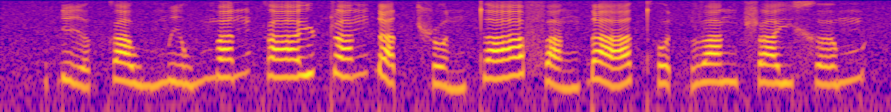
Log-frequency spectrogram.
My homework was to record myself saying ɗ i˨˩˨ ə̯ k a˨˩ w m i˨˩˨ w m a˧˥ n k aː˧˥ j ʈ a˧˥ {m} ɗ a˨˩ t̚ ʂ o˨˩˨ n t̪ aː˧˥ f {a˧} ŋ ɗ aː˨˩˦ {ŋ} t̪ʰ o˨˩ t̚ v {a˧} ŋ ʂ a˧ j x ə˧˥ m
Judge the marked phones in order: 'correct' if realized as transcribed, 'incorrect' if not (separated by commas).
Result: incorrect, incorrect, incorrect, correct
